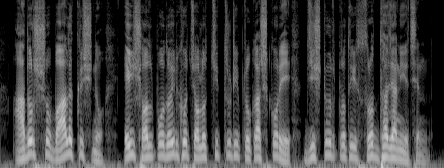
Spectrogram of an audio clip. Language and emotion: Bengali, neutral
